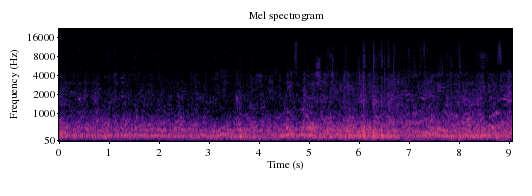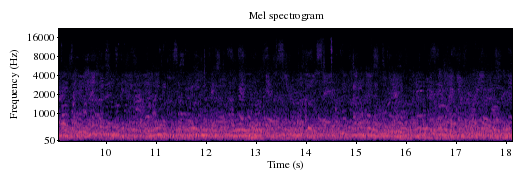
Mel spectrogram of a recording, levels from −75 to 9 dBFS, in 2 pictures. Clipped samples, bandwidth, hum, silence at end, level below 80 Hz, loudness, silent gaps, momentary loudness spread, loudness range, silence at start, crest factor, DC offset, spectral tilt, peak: under 0.1%; 16 kHz; none; 0 s; -60 dBFS; -30 LUFS; none; 5 LU; 4 LU; 0 s; 20 dB; under 0.1%; -7.5 dB/octave; -10 dBFS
